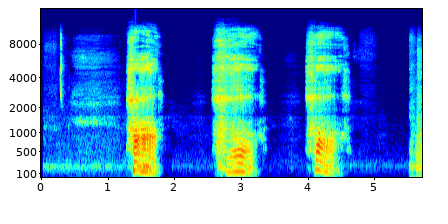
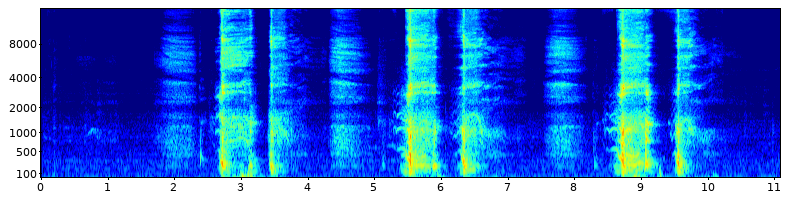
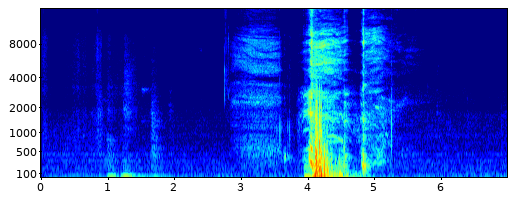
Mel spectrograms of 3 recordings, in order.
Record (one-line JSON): {"exhalation_length": "5.7 s", "exhalation_amplitude": 32024, "exhalation_signal_mean_std_ratio": 0.38, "three_cough_length": "11.1 s", "three_cough_amplitude": 20639, "three_cough_signal_mean_std_ratio": 0.31, "cough_length": "7.0 s", "cough_amplitude": 20542, "cough_signal_mean_std_ratio": 0.2, "survey_phase": "beta (2021-08-13 to 2022-03-07)", "age": "65+", "gender": "Male", "wearing_mask": "No", "symptom_none": true, "symptom_onset": "5 days", "smoker_status": "Never smoked", "respiratory_condition_asthma": false, "respiratory_condition_other": false, "recruitment_source": "Test and Trace", "submission_delay": "2 days", "covid_test_result": "Positive", "covid_test_method": "RT-qPCR", "covid_ct_value": 19.9, "covid_ct_gene": "N gene", "covid_ct_mean": 20.6, "covid_viral_load": "170000 copies/ml", "covid_viral_load_category": "Low viral load (10K-1M copies/ml)"}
